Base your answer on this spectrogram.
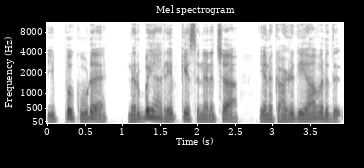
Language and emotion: Tamil, sad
